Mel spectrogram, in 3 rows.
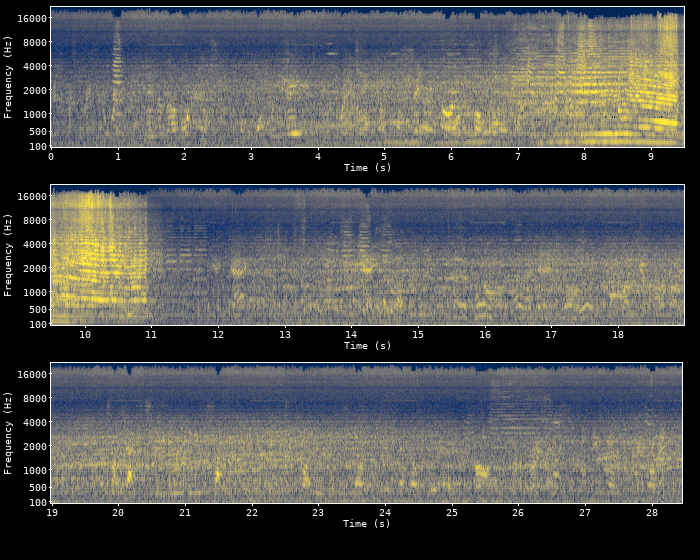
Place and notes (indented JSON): {
  "title": "Castle Donington, UK - British Motorcycle Grand Prix 2001 ...",
  "date": "2001-07-08 13:30:00",
  "description": "500cc motorcycle race ... part two ... Starkeys ... Donington Park ... the race and associated noise ... Sony ECM 959 one point stereo mic to Sony Minidisk ...",
  "latitude": "52.83",
  "longitude": "-1.37",
  "altitude": "81",
  "timezone": "Europe/London"
}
